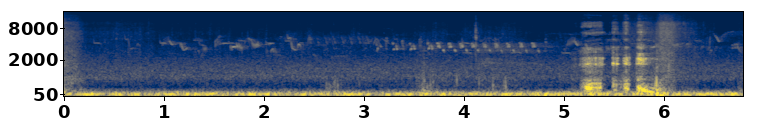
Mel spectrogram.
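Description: Small birds chirping and trilling high over a steady low rumble outdoors. About five seconds in, a louder, harsher call sounds briefly, twice in quick succession.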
